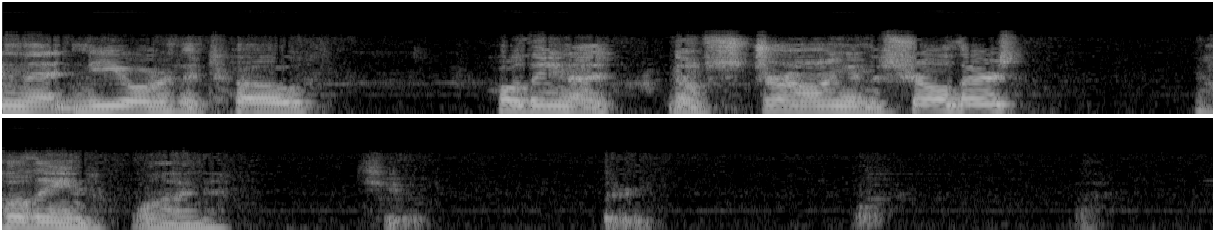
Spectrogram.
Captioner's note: whisper counts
